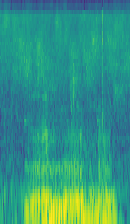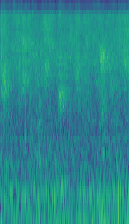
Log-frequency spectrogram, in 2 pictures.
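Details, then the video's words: Labrador named Jully snoring in her sleep, a single deep, rattling breath of about two seconds that ends abruptly, followed by near silence with faint clicks. "Labrador roncando."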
